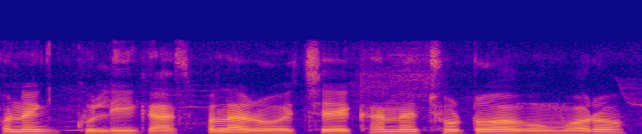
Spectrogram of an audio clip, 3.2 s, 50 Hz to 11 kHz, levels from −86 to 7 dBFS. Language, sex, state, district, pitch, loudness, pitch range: Bengali, male, West Bengal, Alipurduar, 135 Hz, -18 LUFS, 125-145 Hz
